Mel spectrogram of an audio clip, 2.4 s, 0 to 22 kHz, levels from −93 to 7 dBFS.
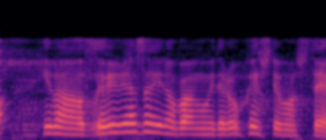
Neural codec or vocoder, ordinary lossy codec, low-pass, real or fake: codec, 24 kHz, 0.9 kbps, WavTokenizer, small release; none; 7.2 kHz; fake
